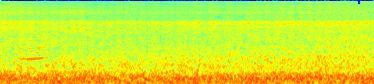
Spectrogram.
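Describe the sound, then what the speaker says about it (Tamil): Foamy ocean waves breaking at Kovalam beach, heard as a loud, continuous rushing roar with wind buffeting the microphone and no distinct individual wave crashes. "எப்படி நுறையா பொங்குது பாருங்க கடல்."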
